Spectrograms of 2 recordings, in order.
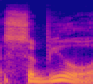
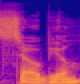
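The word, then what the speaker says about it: Sobule: Um you know, one of your uh partners uh in songwriting was uh Jill uh Sabu. Am I pronouncing her last name correctly? It's Soial.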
